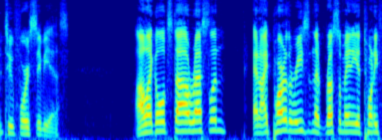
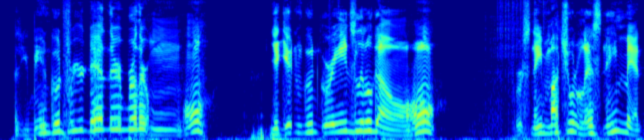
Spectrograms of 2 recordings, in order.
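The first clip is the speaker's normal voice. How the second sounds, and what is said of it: Bruce Pritchard imitating Macho Man. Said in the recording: “doing an impression of Bruce Pritchard doing an impression of Macho Man”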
